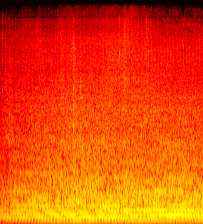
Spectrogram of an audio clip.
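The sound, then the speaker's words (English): A small gas engine drones steadily, a lawn mower mowing a yard with a rough, buzzing hum that holds constant for a few seconds with no voices. “So when I'm mowing the yard and I get swarmed.”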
